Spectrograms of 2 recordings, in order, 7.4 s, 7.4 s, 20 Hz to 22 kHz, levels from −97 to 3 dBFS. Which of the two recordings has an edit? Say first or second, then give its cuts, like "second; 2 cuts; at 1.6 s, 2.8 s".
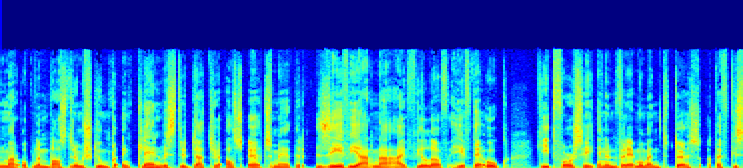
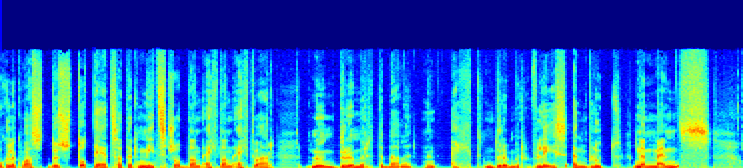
second; 5 cuts; at 0.9 s, 1.7 s, 2.2 s, 5.3 s, 6.3 s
